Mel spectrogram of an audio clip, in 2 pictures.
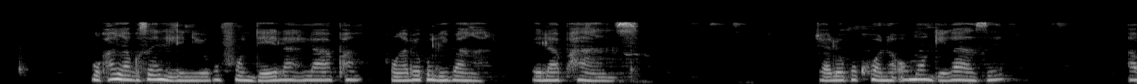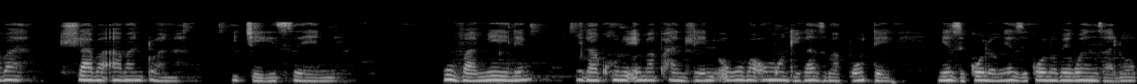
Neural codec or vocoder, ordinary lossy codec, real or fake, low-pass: none; MP3, 64 kbps; real; 7.2 kHz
